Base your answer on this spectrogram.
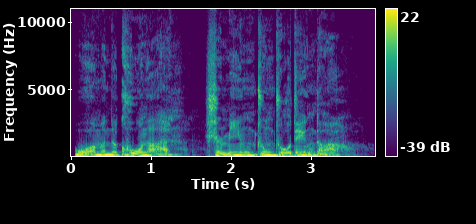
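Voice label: kill, chinese; dota2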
